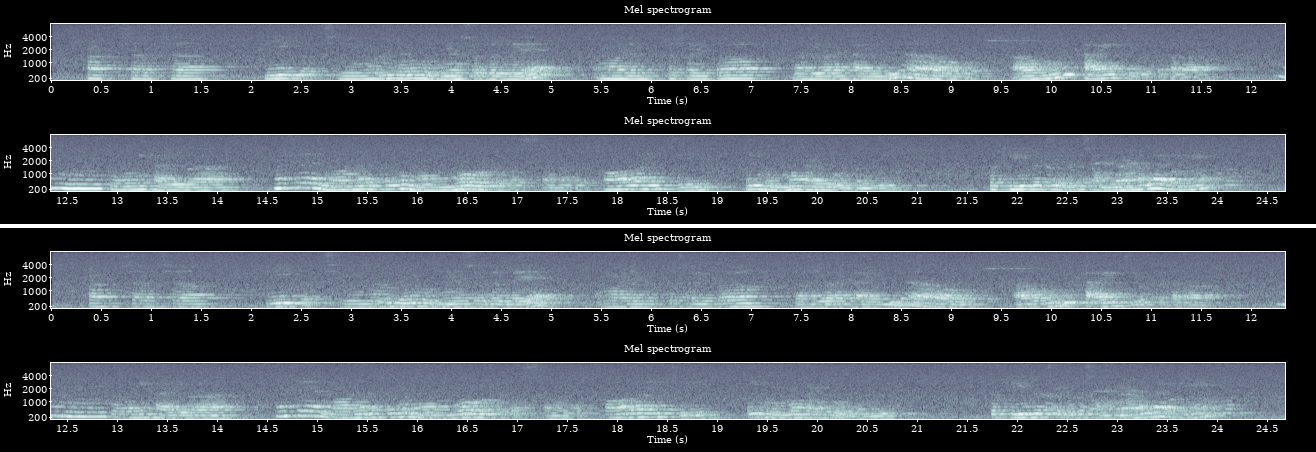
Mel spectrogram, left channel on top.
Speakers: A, on the left; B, on the right.
A: ଆଚ୍ଛା ଆଚ୍ଛା ଠିକ୍ ଅଛି ମୁଁ
B: ହୁଁ
A: ବି କେବେ ଭୁବନେଶ୍ଵର ଗଲେ ମହିଳା ମିତ୍ର ସହିତ ଦହିବରା ଖାଇବି ଆଉ। ଆଉ ମୁଁ ବି ଖାଇଛି ଗୋଟେ ଥର ଉଁ ପୁଣି ଖାଇବା ହଁ ସେ ମହିଳା ମିତ୍ରଙ୍କୁ ମୋମୋ ଗୋଟେ ପସନ୍ଦ ଗୋଟେ କଣ ହେଇଛି ଖାଲି ମୋମୋ ଖାଇକବେ କହୁଛନ୍ତି। ତ ଠିକ୍ ଅଛି
B: ହଁ
A: ଏବେ
B: ଆପଣ
A: ତ ସମୟ
B: ତାଙ୍କୁ
A: ହେଲାଣି
B: ମୋମୋ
